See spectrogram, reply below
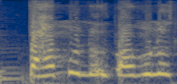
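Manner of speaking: quick, high, rushed, desperate and frightened.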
